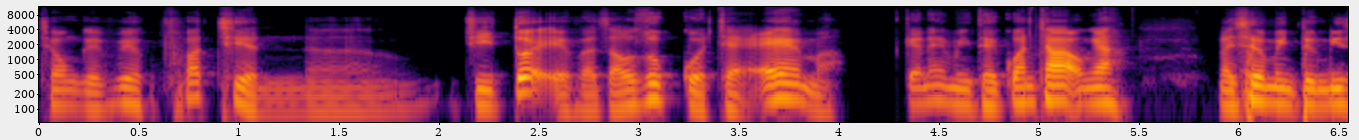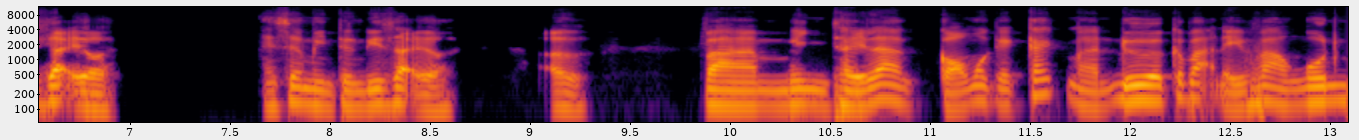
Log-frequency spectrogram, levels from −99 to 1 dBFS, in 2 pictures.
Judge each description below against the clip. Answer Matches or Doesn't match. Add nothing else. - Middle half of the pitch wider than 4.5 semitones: Doesn't match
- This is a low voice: Matches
